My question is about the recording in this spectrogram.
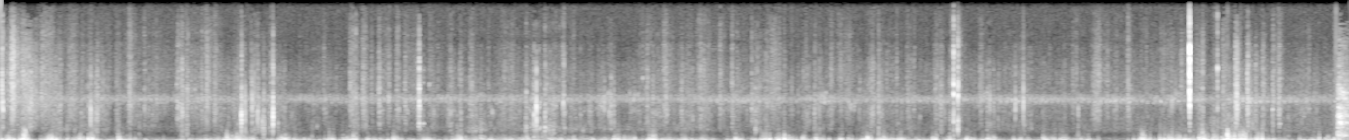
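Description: Hand trowel digging into mulched garden soil as seedlings are planted: an irregular run of soft thuds, scrapes and rustles, with a few sharper clicks.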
